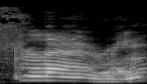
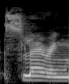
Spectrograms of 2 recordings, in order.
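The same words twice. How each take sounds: First: Long, smeared "slurring"; demonstrated slurring. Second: Said in the usual way. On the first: Shown as a demonstration. Joking to viewers about her brace, mock slurring. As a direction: stretch "slurring" out in a mock slur. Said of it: "sounds a little bit maybe like I'm slurring". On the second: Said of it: "I promise you I am not".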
